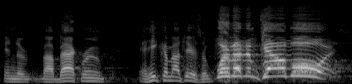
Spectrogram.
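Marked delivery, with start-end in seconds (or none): 2.2-3.4 high, loud gloating taunt; gloating shout. Retold or imitated. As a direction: crow it at him across the room. Son-in-law gloating at each score.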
